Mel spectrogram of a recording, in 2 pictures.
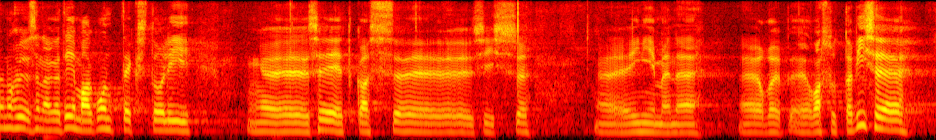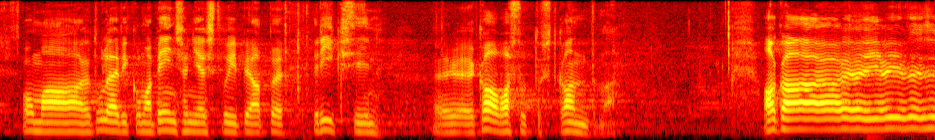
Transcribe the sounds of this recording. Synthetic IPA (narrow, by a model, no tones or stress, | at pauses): nohyes̬ɤnːɑɡ̥ɑt̪e̞ːmɑko̞nt̪ːˑe̞kst̪o̞lʲi | se̞ːt̪kɑs | siːs | inʲime̞ne̞ | vɑst̪ut̪ˑːɑb̥ise̞ | o̞mɑt̪ulevikˑːomɑpe̞nʲsio̞nʲie̞ːst̪vɤjpeɑb̥riːkːsiːn | kɑːvɑst̪ut̪ˑːust̪kɑnd̪̥mɑ̰ | ɑɡ̥ɑ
